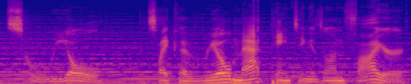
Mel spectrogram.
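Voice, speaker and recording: A man's voice: lowish voice, lively intonation, measured pace, music in the background. A man giving casual, mocking commentary on a film in a sarcastic, irreverent way. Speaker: video host and commentator.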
